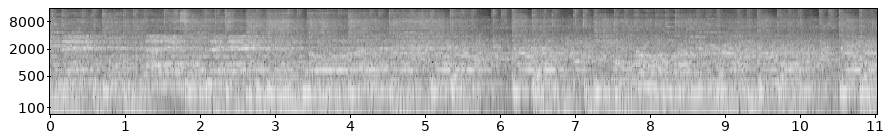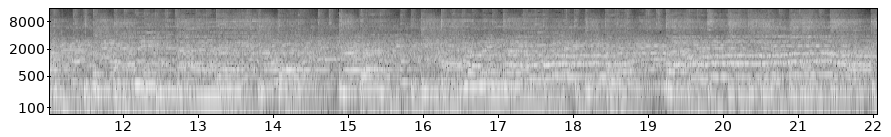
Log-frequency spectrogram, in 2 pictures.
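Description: Live K-pop concert: a boy group singing a pop song over loud, amplified backing music with a steady beat, heard through the echo of a large arena.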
